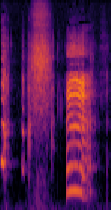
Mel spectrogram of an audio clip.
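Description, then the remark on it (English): A voice does a weird squawk impression: a breathy rasp, then one loud, nasal, strained squawk about a third of a second long, with no words spoken. “doing that weird squawk he always does.”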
